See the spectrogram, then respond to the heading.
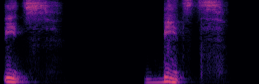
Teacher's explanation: se hace una I corta, no es una I larga, para pronunciarlo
